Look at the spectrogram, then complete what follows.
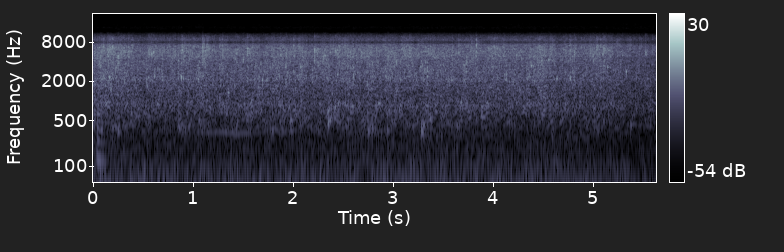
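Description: Small forest river running over a shallow riffle: a steady rushing of water, easing off slightly near the end.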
